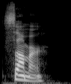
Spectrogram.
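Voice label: "summer", US English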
